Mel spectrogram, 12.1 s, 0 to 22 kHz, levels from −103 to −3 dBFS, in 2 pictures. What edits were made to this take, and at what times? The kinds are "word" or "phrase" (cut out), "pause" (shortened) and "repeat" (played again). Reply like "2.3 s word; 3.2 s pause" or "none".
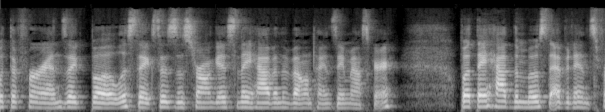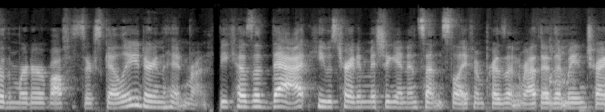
8.2 s pause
